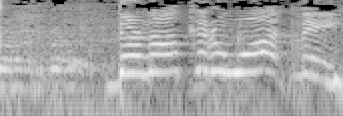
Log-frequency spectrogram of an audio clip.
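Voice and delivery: frantic panicked voice. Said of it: "you're panicking".

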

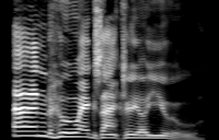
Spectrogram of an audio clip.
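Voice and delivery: haughty, bored, uninterested, lofty tone. Fudge asks Mrs. Fig who she is: bored and lofty. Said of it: "said Fudge in a bored and lofty voice".

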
